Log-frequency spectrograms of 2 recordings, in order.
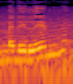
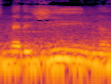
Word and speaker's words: Medellín: very strong accent yes so not medine not medalin medene just like how they say marakuja it's pronounced or it's spelled like maracuya as an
